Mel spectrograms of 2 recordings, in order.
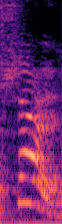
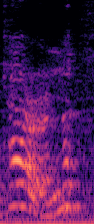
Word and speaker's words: Charon: But they pronounce it differently. So Sharon or Karen, they have definitely Star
